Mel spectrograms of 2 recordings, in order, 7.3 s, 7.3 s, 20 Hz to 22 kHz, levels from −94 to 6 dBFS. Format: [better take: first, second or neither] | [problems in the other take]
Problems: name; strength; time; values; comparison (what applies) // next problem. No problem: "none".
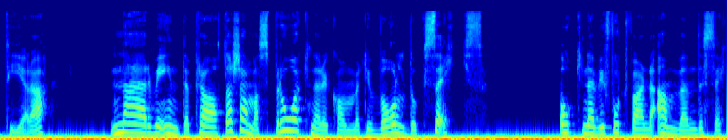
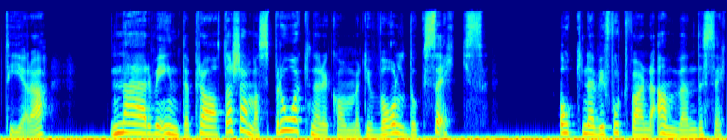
second | low rumble; loud; throughout; 8 dB below the speech; faint in the second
